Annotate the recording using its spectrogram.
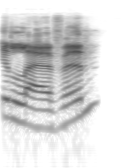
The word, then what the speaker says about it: eleven: Depois a gente tem eleven. E aí, ele tem um som, ele se escreve com E, mas tem um som de I.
